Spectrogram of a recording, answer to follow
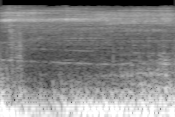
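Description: Logo sting sound effect: a loud rumbling, crackling noise that starts abruptly out of silence and carries on steadily.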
